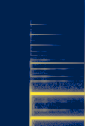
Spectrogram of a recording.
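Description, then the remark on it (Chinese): A single meditation bell is struck once after a moment of silence to mark the end of a guided meditation practice, its clear tone ringing out and sustaining with a slow, gentle decay. No voices are present. “当你听到铃声时，可以轻轻地睁开眼睛。”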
